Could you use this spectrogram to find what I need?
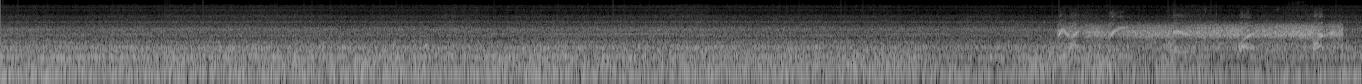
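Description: A small plane's engine drones steadily, heard from inside the cockpit with rushing wind.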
